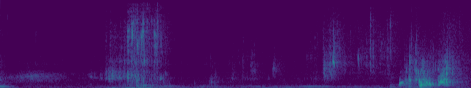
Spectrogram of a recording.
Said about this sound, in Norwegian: Og jeg prøver ikke å slurpe i jeg, jeg, jeg, lener meg liksom bort fra mikrofonen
